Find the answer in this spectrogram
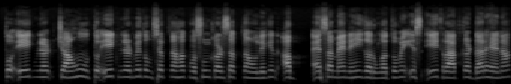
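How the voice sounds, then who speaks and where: A woman's voice: sits high, flat delivery, a bit bright, clean tone, no echo. A woman voicing a domineering, hot-tempered rich young husband in an audiobook, speaking in a harsh, commanding way.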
